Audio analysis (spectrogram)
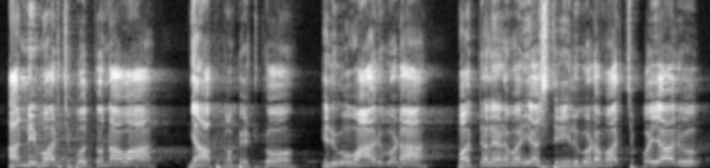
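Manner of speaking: ordinary talk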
